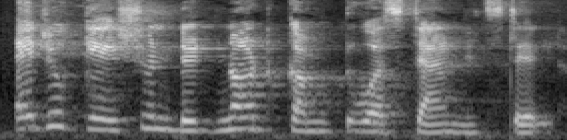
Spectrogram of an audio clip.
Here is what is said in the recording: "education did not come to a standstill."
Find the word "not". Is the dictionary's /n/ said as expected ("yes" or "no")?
yes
